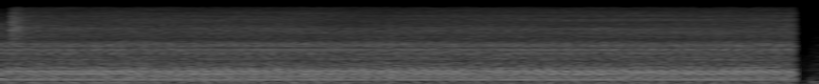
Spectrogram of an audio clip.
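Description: Paint spray gun spraying: a steady hiss of compressed air over the even hum of a running motor in a spray-painting workshop.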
